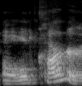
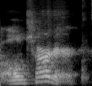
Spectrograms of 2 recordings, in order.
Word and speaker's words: Old Charter: but for some reason I pronounced it old Carter instead of Old Charter no way hold on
